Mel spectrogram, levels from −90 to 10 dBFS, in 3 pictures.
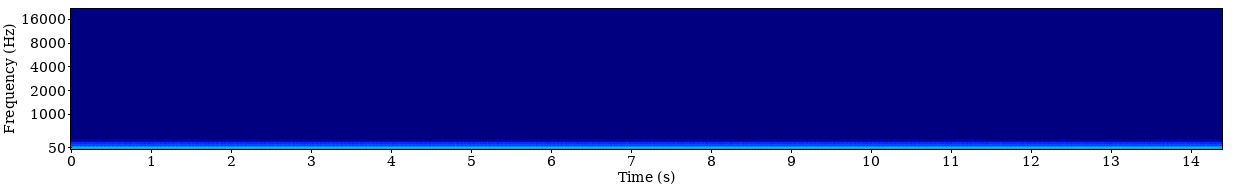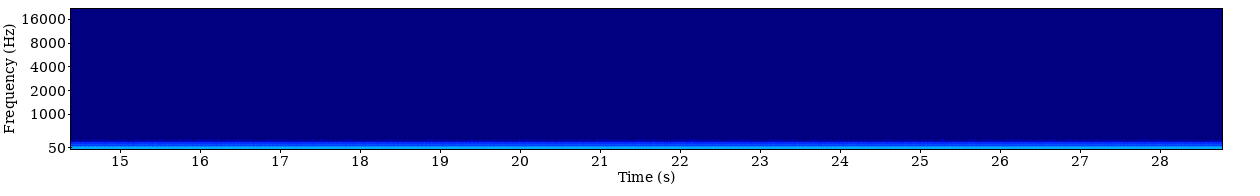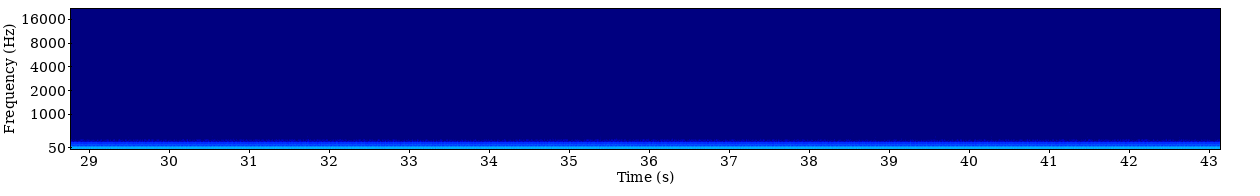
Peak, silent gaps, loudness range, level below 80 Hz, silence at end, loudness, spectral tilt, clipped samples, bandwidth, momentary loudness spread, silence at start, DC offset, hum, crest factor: -56 dBFS; none; 0 LU; -62 dBFS; 0 s; -67 LUFS; -5.5 dB/octave; under 0.1%; 12.5 kHz; 0 LU; 0 s; under 0.1%; 50 Hz at -65 dBFS; 6 dB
